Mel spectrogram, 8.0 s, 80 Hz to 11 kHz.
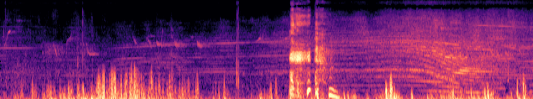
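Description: Electric RC airplane's 2216 brushless motor and 10x7 propeller whining as it flies past overhead, the whine falling in pitch between about five and seven seconds in. Gusts of wind rumble on the microphone throughout, with a brief loud noise about four seconds in.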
